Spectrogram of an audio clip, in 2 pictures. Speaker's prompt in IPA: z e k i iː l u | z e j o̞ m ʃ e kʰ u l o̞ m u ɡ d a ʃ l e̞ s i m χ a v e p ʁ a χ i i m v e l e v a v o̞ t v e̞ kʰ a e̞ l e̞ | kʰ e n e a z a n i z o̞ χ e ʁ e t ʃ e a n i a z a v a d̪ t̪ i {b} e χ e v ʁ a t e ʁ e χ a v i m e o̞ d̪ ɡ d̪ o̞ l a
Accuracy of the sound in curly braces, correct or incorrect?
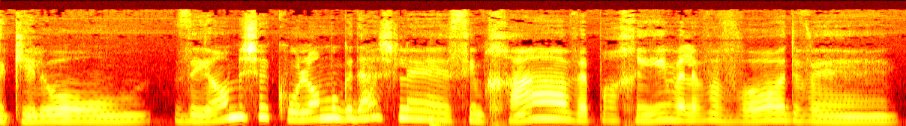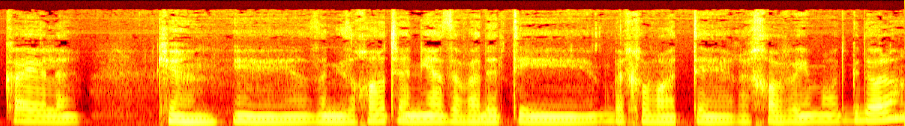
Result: correct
